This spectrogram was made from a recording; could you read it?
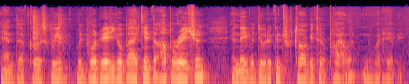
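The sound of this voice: A man talks at a fairly quick pace in a dark, mellow tone. His intonation stays fairly even. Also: medium pitch for a man.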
